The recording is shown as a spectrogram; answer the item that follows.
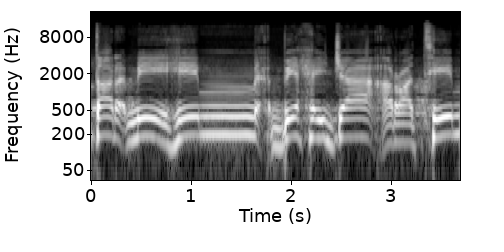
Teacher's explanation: तरमीहिम मीम साकिन for a बा इख्फा शफवी गुन्ना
